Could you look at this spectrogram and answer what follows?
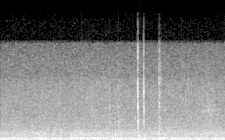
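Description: A honeybee swarm buzzing close and dense in a backyard, a steady thick hum that holds throughout, with a few brief louder buzzes as bees pass near, and no talk.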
